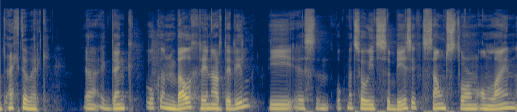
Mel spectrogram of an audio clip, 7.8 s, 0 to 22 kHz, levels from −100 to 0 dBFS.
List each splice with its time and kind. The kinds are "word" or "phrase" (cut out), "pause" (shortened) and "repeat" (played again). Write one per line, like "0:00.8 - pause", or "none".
none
